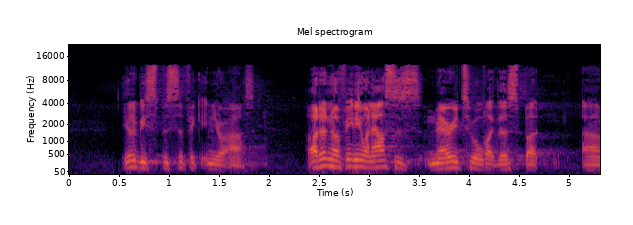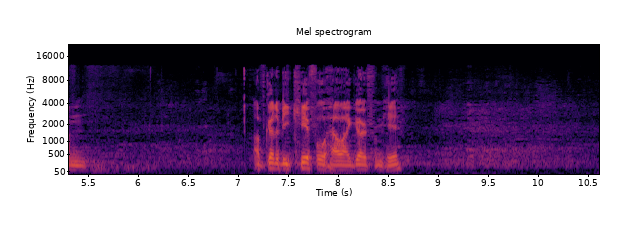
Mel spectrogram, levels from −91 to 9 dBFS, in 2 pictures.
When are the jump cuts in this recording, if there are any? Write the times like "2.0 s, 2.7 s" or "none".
2.0 s, 3.5 s, 4.1 s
